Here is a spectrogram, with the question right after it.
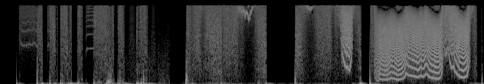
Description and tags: A czech guy named "staney the robot man" who lives in Prague build this little synth. It's completely handmade and consists of a bunch of analog circuitry that when powered creates strange oscillations in current. It's also built into a Seseame Street toy saxiphone. Some hissy noise sounds.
